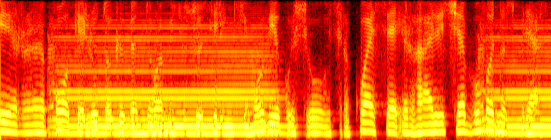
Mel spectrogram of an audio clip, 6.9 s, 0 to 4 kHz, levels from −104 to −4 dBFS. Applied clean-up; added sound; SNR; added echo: neural mask model RNNoise.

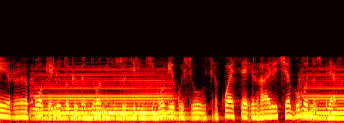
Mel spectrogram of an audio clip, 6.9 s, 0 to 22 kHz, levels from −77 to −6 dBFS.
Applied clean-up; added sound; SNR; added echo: none; Bowed string instrument; 2 dB; none.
